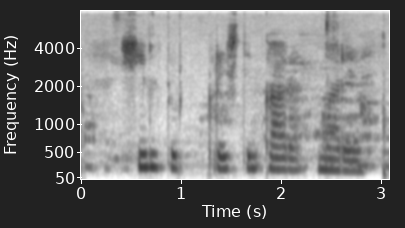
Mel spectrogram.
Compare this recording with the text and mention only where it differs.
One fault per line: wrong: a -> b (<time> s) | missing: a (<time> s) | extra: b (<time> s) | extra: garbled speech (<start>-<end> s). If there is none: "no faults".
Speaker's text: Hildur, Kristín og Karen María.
missing: og (1.8 s)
